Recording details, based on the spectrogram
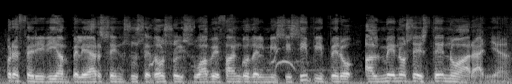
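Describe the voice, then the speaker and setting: A man's voice: medium pitch, expressive, fairly quick, soft background music. A man reading scripted documentary narration as the narrator.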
